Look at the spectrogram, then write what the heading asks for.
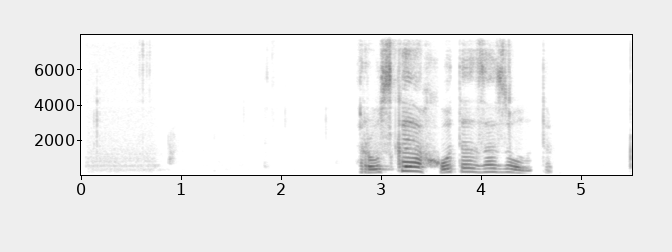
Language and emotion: Russian, neutral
